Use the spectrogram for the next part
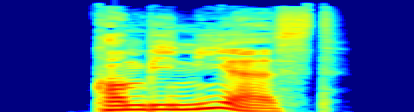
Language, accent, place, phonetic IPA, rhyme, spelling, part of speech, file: German, Germany, Berlin, [kɔmbiˈniːɐ̯st], -iːɐ̯st, kombinierst, verb, De-kombinierst.ogg
- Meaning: second-person singular present of kombinieren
